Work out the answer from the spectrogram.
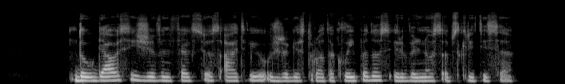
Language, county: Lithuanian, Vilnius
